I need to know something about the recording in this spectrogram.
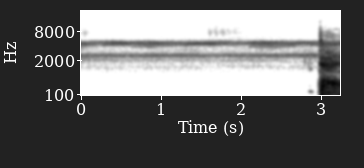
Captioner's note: crickets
